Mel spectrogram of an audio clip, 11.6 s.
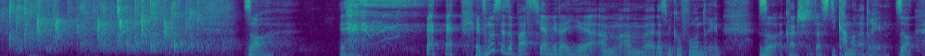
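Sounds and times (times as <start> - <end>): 
audience applause for a presenter: 0.0 - 2.9
speech: 3.1 - 3.5, 4.2 - 4.6, 5.3 - 11.5.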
